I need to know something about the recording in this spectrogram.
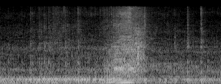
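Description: A motorbike engine revs up sharply nearby.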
